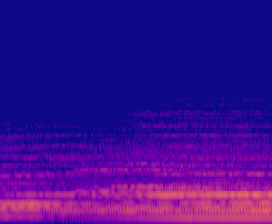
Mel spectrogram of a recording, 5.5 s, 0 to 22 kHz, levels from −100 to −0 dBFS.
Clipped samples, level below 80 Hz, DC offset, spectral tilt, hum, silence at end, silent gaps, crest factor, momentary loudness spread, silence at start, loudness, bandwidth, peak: under 0.1%; -68 dBFS; under 0.1%; -10.5 dB/octave; none; 0 s; none; 14 dB; 15 LU; 0 s; -48 LUFS; 4.4 kHz; -32 dBFS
